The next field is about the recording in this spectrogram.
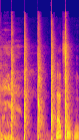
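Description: A single person claps their hands five times in a steady, fairly quick rhythm, each clap sharp and bright, with a voice briefly talking under the last couple of claps.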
